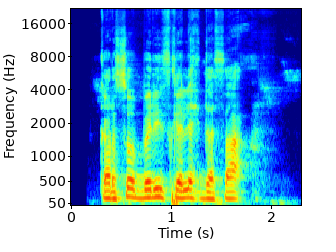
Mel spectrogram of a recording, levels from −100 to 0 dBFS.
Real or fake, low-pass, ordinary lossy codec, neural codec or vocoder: real; none; none; none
